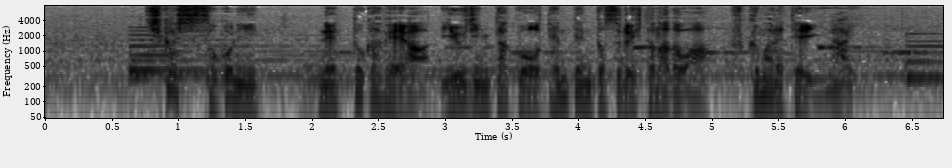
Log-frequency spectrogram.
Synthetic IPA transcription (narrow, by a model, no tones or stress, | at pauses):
ɕi̥kaɕi̥so̞ko̞ɲ̟i | ne̞t̪ːo̞kaɸe̞ja̰jɯːʑĩnt̪akɯ̟o̞t̪ẽ̞nt̪ẽ̞nt̪o̞sɨɾɯ̟çi̥t̪o̞nad̪o̞βa̰ɸɯ̟̥kɯ̟maɾe̞t̪e̞ḭna̰i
